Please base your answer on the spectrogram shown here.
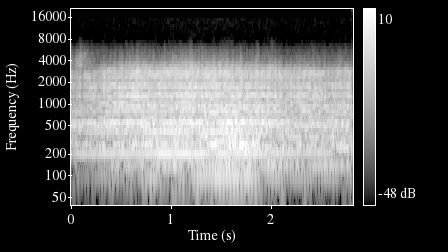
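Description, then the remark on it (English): A loud, steady drone of a twin-engine (bimotored) wing cabin plane circling over an aerial battle with Ivan Shark at the controls, its engines humming continuously with a rich, throbbing tone and no voices present. “Circling over the unequal sky battle is the bimotored wing cabin plane with Ivan Shark at the controls.”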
